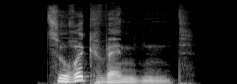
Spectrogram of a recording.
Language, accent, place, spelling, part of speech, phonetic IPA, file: German, Germany, Berlin, zurückwendend, verb, [t͡suˈʁʏkˌvɛndn̩t], De-zurückwendend.ogg
- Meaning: present participle of zurückwenden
